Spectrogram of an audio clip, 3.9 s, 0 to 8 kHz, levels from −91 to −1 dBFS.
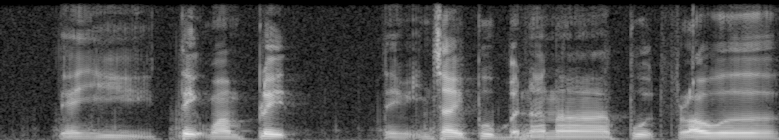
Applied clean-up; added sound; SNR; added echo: none; none; none; none.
